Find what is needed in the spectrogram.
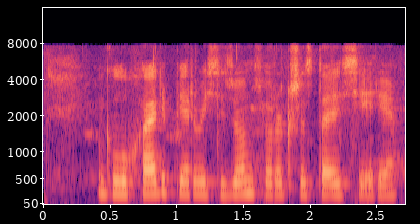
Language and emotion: Russian, neutral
